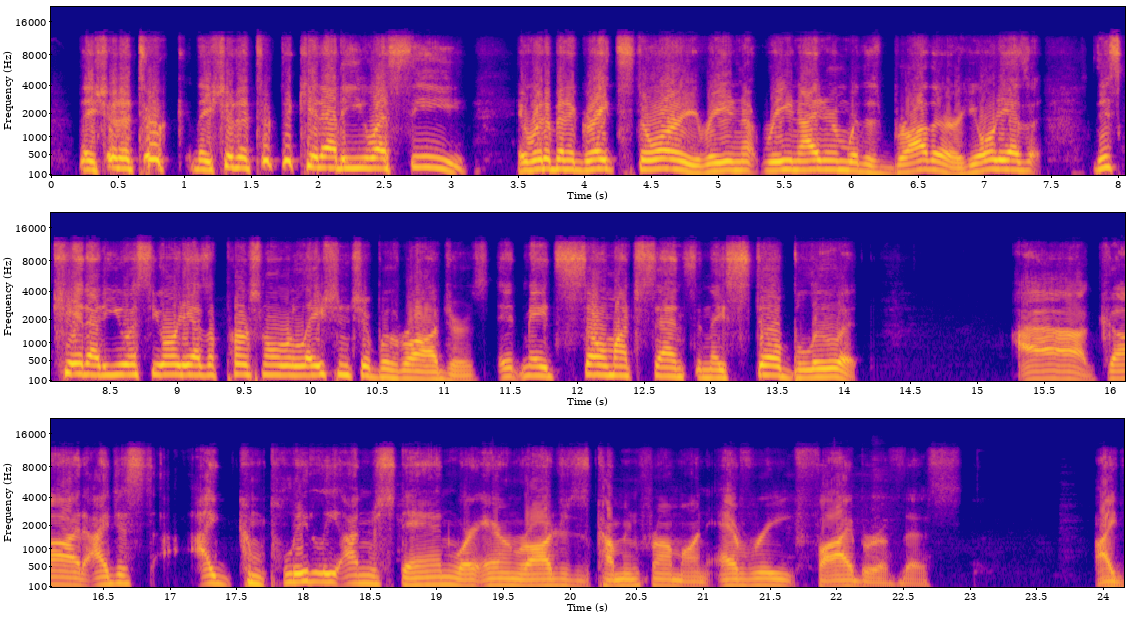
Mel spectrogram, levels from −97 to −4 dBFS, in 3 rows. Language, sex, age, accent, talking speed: English, male, 30-49, American, 175 wpm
